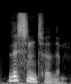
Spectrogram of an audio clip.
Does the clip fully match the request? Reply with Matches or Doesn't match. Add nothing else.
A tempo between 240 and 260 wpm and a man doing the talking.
Matches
